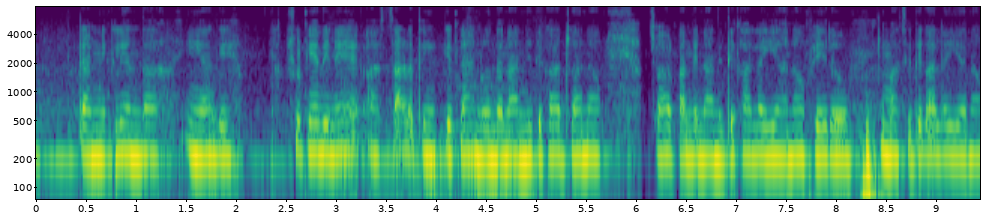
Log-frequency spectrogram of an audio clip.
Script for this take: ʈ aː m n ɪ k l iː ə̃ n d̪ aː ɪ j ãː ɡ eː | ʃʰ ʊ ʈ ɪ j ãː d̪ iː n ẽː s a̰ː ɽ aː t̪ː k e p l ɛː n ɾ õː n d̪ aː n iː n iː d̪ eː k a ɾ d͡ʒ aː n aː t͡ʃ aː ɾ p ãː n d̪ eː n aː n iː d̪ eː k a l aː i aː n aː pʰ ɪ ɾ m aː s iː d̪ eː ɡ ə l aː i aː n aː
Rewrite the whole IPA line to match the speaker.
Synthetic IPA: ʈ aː m n ɪ k l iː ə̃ n d̪ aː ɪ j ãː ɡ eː | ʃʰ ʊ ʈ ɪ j ãː d̪ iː n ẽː s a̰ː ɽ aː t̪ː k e p l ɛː n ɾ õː n d̪ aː n aː n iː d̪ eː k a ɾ d͡ʒ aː n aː t͡ʃ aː ɾ p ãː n d̪ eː n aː n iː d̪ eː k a l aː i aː n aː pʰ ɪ ɾ m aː s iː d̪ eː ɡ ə l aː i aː n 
